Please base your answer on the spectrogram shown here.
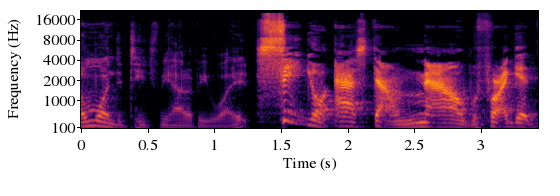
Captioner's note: mangled "Chinese" accent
